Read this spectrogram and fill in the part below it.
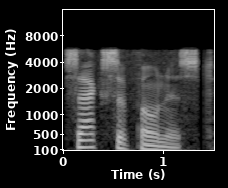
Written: saxophonist

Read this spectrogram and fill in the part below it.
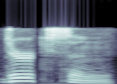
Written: Dirksen

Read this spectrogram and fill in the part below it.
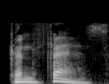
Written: confessingly

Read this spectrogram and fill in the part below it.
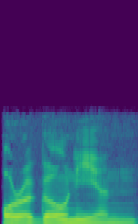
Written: Oregonian

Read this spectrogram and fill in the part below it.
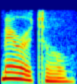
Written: marital

